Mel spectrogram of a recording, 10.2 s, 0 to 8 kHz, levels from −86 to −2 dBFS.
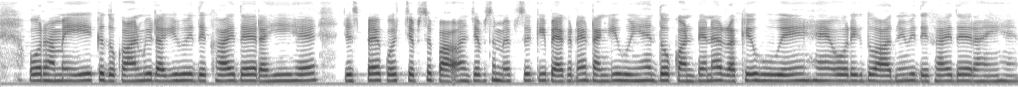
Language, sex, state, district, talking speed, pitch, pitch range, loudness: Hindi, female, Bihar, Begusarai, 210 wpm, 215 Hz, 210-225 Hz, -28 LUFS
